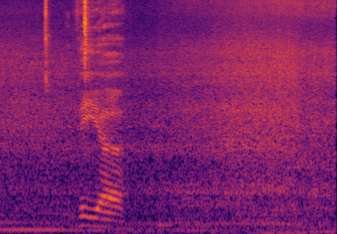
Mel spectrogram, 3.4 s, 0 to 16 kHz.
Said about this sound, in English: We don't often get UPS trucks, but occasionally we do. Not at 8:30 in the evening. That's unusual.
